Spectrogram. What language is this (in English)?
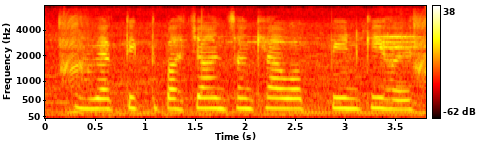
Maithili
